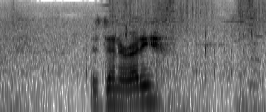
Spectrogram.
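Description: A blade swings with a loud ringing whoosh.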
